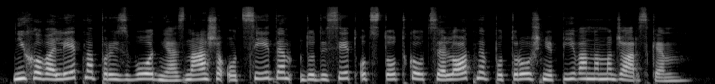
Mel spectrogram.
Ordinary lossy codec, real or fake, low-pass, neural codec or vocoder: Opus, 32 kbps; real; 14.4 kHz; none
